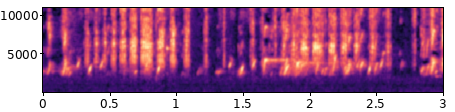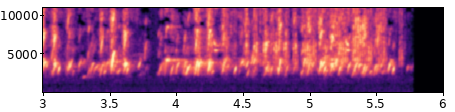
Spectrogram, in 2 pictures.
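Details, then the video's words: European goldfinch twittering song to stimulate goldfinches to sing: sustained dense trills and tinkling chirps in three long phrases with short breaks, then a sudden stop. "بتبتة ماهرة في تحفيز الحسون على التغريد"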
